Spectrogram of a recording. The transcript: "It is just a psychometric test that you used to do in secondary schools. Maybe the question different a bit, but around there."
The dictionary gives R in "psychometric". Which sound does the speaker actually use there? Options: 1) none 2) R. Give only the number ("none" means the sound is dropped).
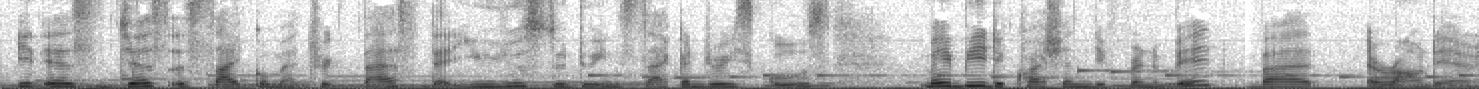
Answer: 2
